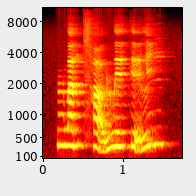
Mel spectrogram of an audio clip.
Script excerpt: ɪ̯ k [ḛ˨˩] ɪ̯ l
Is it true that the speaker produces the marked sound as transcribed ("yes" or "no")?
yes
